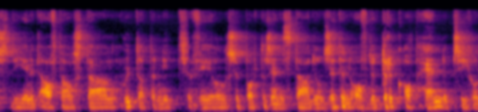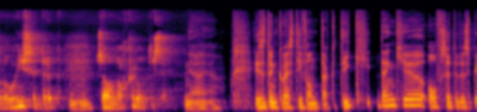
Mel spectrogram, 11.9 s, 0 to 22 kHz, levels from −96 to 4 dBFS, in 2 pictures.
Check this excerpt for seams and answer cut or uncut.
uncut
